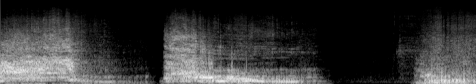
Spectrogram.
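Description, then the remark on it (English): Three loud, deep, resonant elephant roars in succession, the first two long and rumbling, the third cut off at the end, with no talking. “but they have a much wider vocabulary and range of sounds, including these really deep, resonant roars.”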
